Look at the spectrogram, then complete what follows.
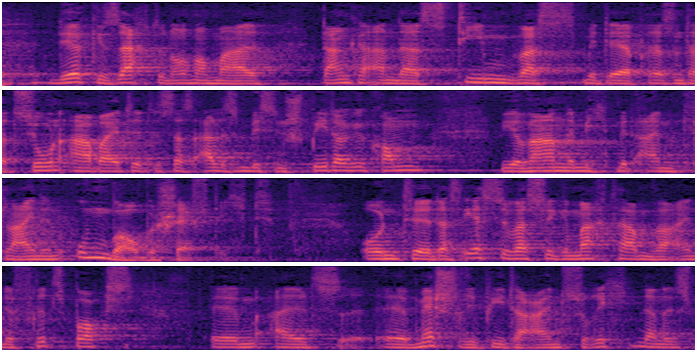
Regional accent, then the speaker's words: Germany; Ich bin Deutscher

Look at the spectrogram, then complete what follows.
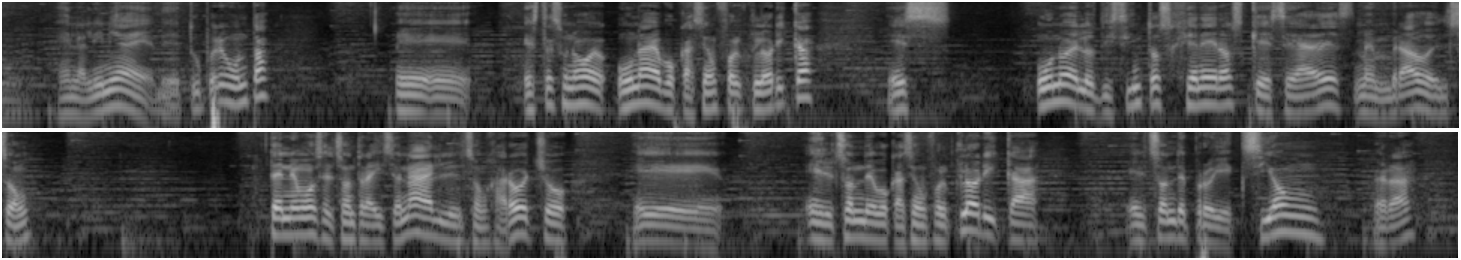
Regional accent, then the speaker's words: Guatemala; Entonces, pero como buenos guatemaltecos hacemos de lo extranjero lo nuestro.

